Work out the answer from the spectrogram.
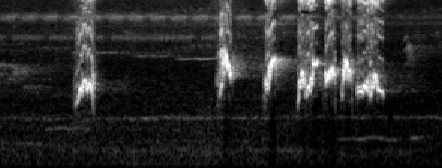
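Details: Southern Thai master-song style of a red-whiskered bulbul, used for teaching young caged birds: two isolated sharp notes followed by a rapid cluster of five or six warbled, bubbling notes.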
